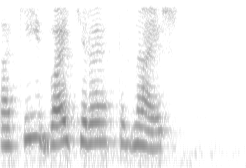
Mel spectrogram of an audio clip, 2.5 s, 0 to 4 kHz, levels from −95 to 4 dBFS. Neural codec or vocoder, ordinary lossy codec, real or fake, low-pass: codec, 24 kHz, 3.1 kbps, DualCodec; Opus, 32 kbps; fake; 3.6 kHz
